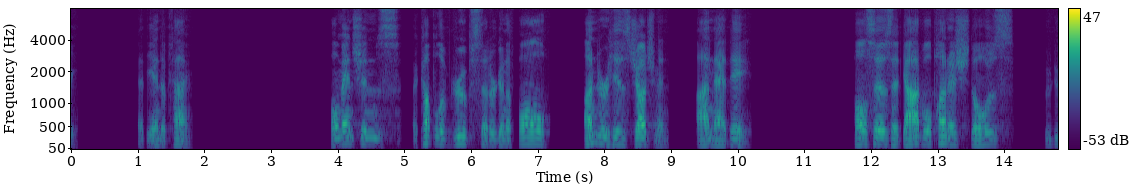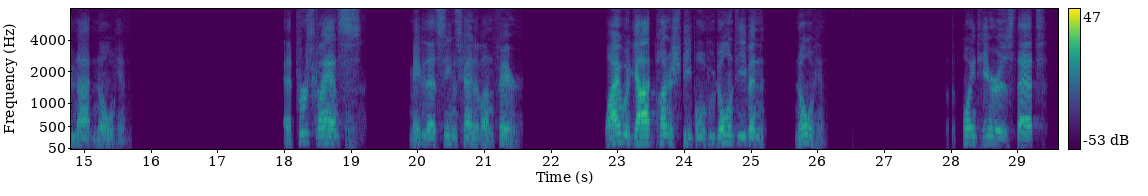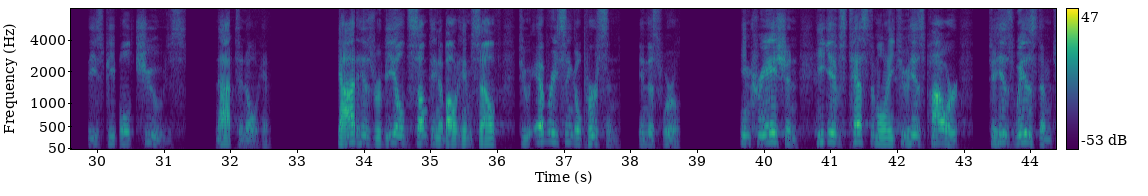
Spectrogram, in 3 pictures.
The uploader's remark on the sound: preached this sermon at Bethany's Sunday worship on November 13, 2022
